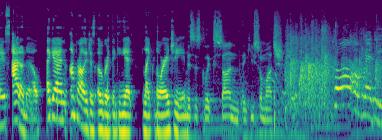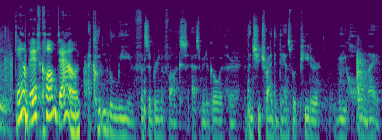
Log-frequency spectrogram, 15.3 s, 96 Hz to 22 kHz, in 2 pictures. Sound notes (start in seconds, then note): 5.4 applause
